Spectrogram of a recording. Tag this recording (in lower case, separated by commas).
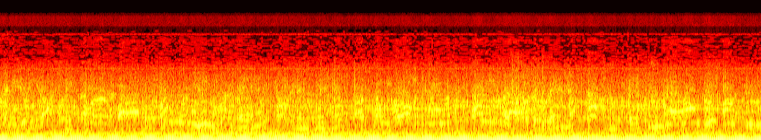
radio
